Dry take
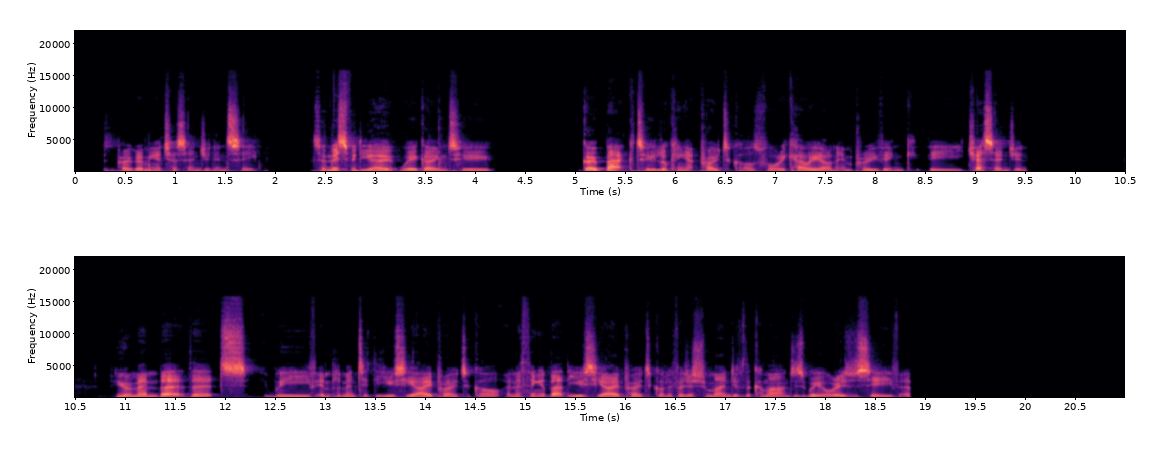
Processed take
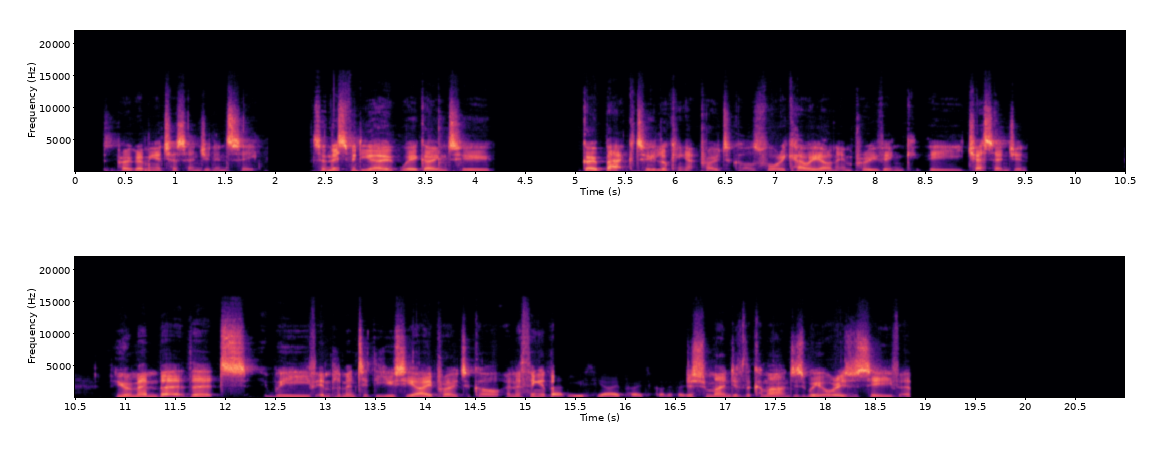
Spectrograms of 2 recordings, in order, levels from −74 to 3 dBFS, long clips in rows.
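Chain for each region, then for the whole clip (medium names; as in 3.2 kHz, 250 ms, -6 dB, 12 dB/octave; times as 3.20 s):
5.94–6.78 s: level held to a coarse grid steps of 9 dB + doubling 25 ms -13 dB
15.28–16.62 s: Butterworth band-pass 420 Hz, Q 1.3 + distance through air 100 m
whole clip: low-pass 8.5 kHz 12 dB/octave; tilt EQ +3.5 dB/octave; loudness maximiser +5.5 dB; trim -1 dB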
